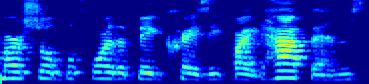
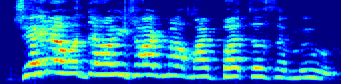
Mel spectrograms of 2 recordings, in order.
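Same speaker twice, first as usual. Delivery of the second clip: loud, raised retort easing off; indignant outburst; 4 semitones higher, 9 dB louder, faster than usual. Retold or imitated. Housemate confronting Jada about her butt, indignant outburst. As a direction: burst out loud, then settle.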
